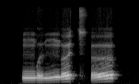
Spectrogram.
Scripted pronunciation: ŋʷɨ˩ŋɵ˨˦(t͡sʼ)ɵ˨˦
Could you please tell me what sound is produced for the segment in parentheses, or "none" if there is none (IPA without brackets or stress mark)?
t͡sʼ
